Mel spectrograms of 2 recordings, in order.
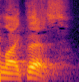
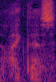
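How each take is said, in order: First: The voice is a loud scream. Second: The voice is very soft and quiet. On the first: "Or I can scream like this" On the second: "I can speak very softly like this"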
